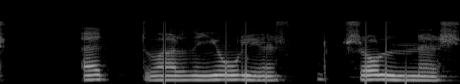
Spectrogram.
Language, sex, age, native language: Icelandic, female, 7, Icelandic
